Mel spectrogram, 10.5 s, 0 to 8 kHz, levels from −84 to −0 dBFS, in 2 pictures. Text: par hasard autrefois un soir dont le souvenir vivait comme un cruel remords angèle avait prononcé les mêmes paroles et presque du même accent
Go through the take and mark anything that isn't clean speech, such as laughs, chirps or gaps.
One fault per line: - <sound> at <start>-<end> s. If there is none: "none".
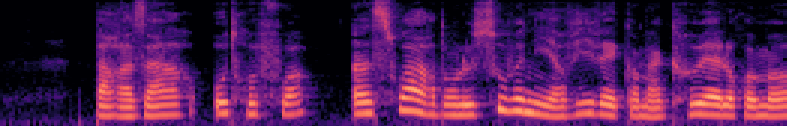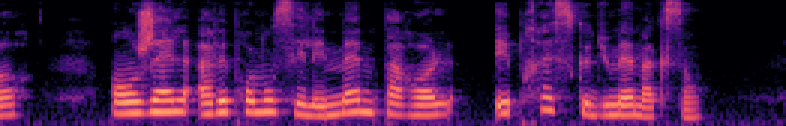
none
